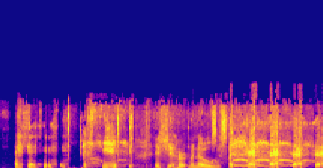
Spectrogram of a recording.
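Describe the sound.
Loud coughing after taking a hit, in a series of harsh bursts, mixed with wheezy chuckles and voiced sounds, with barely a pause over about four seconds.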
